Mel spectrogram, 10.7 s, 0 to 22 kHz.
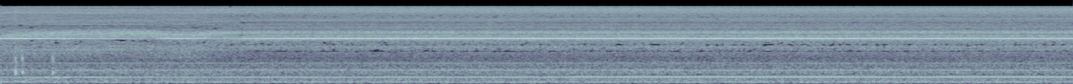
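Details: Eureka 402 Superlite 2-amp vacuum with screen filter, run after the clear underside access door was reinstalled: steady high-pitched whine with airy rush, changing briefly early on; suction seems weak, perhaps from motor wear after its filthy condition.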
